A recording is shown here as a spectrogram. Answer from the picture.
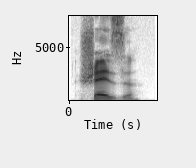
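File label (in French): "chaise", French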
